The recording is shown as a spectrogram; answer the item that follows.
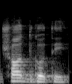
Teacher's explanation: কারণ দুটো পরপর ঘোষ বর্ণ উচ্চারণটা সহজ হবে সেই কারণেই এই ঘোষ বর্ণের প্রভাবে তটা উধাও হয়ে গেল তাই পুরোপুরি ত উধাও হয়ে গিয়ে এখানে দ বসে গেল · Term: অঘোষ বর্ণ ঘোষ হলো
